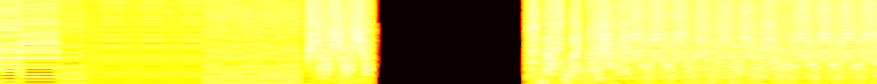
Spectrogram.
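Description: Loud, harshly distorted and glitched audio effects: buzzy stacked tones that change abruptly, a cut to silence for under a second about two seconds in, then a return of dense harsh noise.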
